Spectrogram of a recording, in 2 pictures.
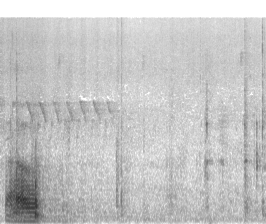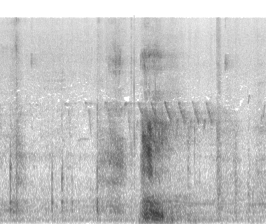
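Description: An animal calling twice, each call short and loud, about eight seconds apart; the second falls in pitch.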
